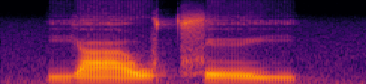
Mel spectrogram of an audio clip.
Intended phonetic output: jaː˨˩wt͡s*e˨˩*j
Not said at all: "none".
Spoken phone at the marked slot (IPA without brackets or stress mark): e˨˩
